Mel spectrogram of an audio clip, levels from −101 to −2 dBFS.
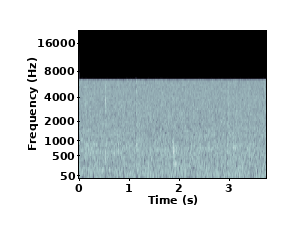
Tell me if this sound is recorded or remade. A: recorded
